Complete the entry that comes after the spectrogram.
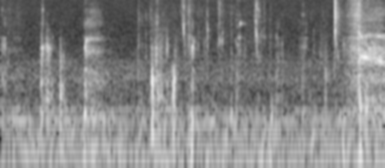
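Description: Close, quiet gum chewing, with repeated wet smacks and clicks in an irregular rhythm, under faint whispered breath.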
